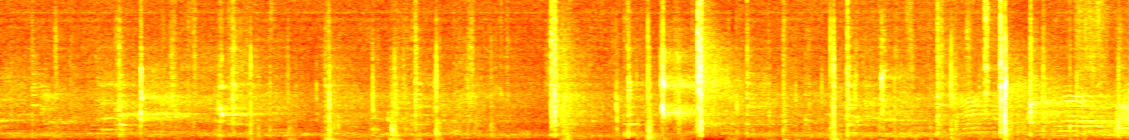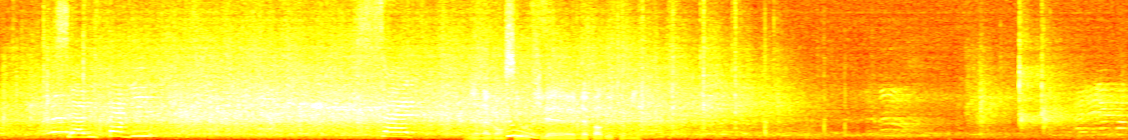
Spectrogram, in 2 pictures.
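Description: Badminton rally in a sports hall: sharp racket strikes on the shuttlecock about once a second, ending about ten seconds in. The audience then cheers and applauds for several seconds, fading out near the end.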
